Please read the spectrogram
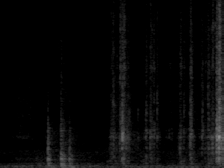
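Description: A few small sharp snips and clicks of a cutting tool working at hardened glue on a bracelet chain; the blade is too blunt to cut the glue away cleanly.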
